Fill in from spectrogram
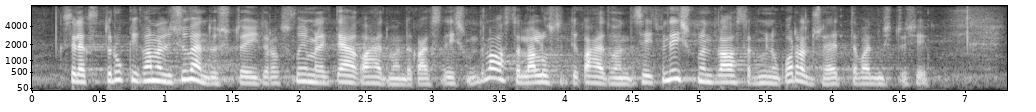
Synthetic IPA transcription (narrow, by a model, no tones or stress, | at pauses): se̞lːe̞kset̪ːˑrɾukːˑikɑnɑlisyve̞nd̪ust̪ø̞jd̪̥o̞leksvɤjmɑlik̚t̪e̞ɦɑkɑɦe̞t̪uhɑnd̪eɑɦeksɑd̪ejstkymenɑlɑːst̪ɑlɑlust̪ɑt̪ːikɑɦe̞t̪uhɑnd̪esejt̪sme̥e̞jst̪kymend̪ɑlɑːst̪ɑlminuko̞rːɑld̪u̥see̞t̪ːe̞vɑlʲmist̪usʲḭ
